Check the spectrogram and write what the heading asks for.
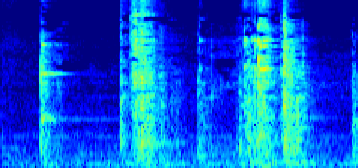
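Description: Kitchen utensils clinking and knocking against a stainless steel wire dish rack and the dishes in it as they are put back and pulled out: a sharp clink with a short ring near the start, then a few more knocks about a second in and near the end.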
